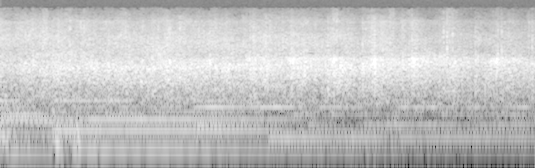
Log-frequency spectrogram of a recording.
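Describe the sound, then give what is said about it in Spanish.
A church audience applauds steadily as an offering of applause to the Lord, a dense, continuous wash of clapping with no pauses, while low sustained musical tones hum underneath throughout. “Démosle una ofrenda de aplauso al Señor el día de hoy, iglesia.”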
